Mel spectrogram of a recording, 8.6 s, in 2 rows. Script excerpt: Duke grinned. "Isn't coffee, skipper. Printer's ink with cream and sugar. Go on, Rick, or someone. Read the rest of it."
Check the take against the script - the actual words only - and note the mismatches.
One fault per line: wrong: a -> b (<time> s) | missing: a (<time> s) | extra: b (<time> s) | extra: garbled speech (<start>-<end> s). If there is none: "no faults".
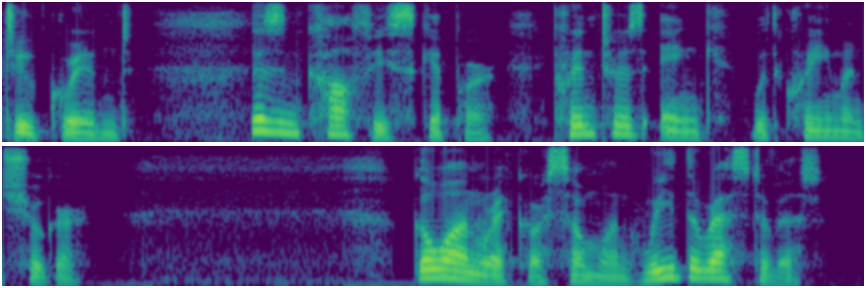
no faults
